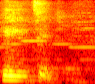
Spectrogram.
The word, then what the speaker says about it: hated: hatred hating hating so if we look at the pronunciation it's going to be something like this so it is pronounced hated let's look at other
